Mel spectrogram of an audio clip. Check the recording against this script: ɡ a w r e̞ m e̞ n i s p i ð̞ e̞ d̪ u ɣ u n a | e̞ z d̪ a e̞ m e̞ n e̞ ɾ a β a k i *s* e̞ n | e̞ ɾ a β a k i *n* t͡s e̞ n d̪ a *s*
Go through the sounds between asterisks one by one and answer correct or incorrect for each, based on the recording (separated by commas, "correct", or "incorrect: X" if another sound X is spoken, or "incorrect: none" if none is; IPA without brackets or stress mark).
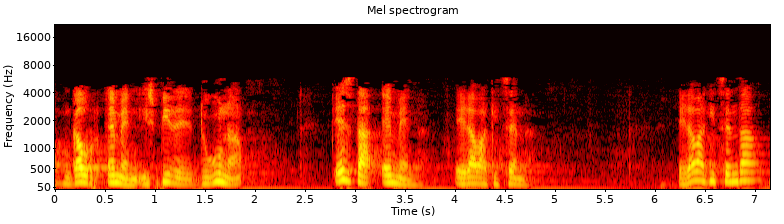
incorrect: t͡s, incorrect: none, incorrect: none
